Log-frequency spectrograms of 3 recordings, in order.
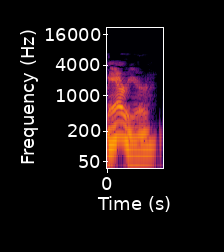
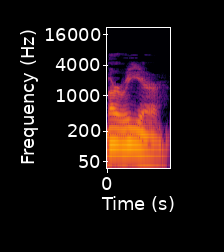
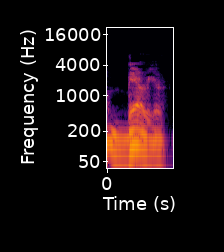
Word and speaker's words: barrier: By the way, those of you learning English as a second or foreign language, remember this word barrier, that's the pronunciation. It's not barrier. No, no, no, no, no, no. Many people uh, pronounce it uh, that way, but it's not the best pronunciation for this word is a barrier, stressing the first syllable, ba, ba, ba, barrier.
